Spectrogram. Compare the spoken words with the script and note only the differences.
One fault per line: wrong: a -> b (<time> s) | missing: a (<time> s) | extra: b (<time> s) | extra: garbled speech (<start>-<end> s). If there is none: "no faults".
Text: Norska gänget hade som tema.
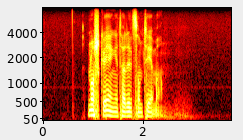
no faults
